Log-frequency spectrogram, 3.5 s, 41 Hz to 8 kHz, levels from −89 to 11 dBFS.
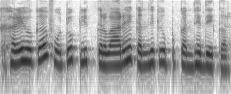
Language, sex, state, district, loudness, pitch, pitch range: Hindi, female, Uttarakhand, Tehri Garhwal, -15 LUFS, 225 Hz, 205-255 Hz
